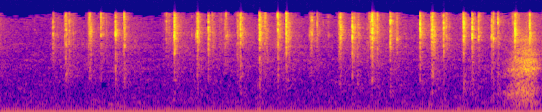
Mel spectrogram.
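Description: Faint clicking of computer keyboard keys as a short line of text is typed: a quick, uneven run of keystrokes starting about half a second in.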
